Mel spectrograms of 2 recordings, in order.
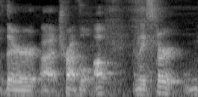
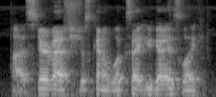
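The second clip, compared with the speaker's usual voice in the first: ordinary talk, nothing marked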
